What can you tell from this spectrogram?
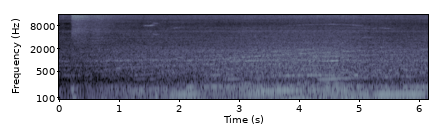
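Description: Scania L94IB bus engine heard from inside the passenger cabin. It pulls the bus along, and its note builds and strengthens about a second and a half in, then holds steady.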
